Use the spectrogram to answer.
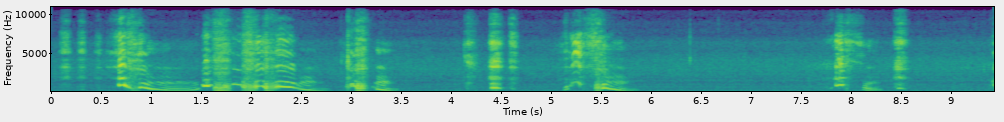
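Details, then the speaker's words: Person with Tourette syndrome and lingering COVID congestion: a rapid run of sharp, voiced, sneeze-like outbursts with swooping pitch, vocal tics set off by sneezing and coughing. "but you see it sets off my tics it sets off my tics really bad it makes my turrets go off"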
